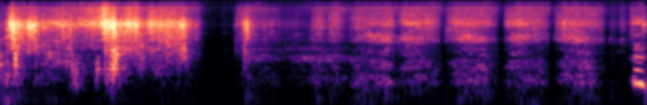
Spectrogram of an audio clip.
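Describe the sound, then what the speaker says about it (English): A paper edge on a Christmas mini album is burnished by hand, giving soft, close rubbing strokes in short irregular bursts with brief pauses, fairly quiet and with no voices. "now I want to burnish this down"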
